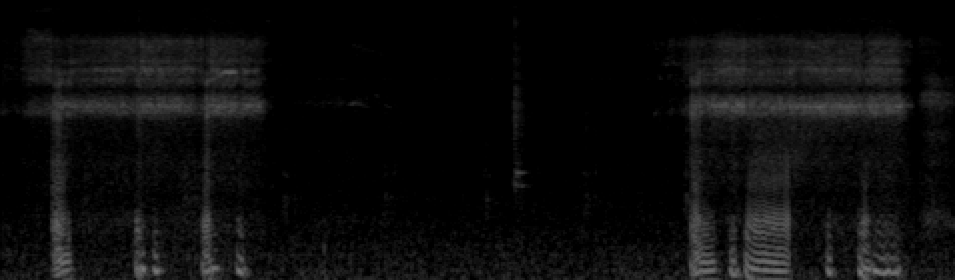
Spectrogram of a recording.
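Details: Sleeping Cavalier King Charles Spaniel: two bursts of rattling, snorting breaths with a gap between them; dog snoring.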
